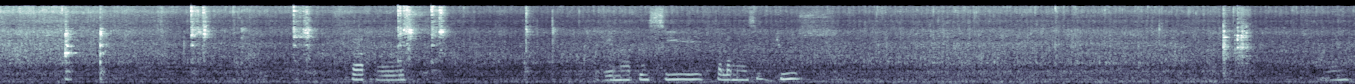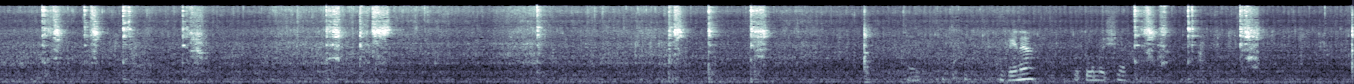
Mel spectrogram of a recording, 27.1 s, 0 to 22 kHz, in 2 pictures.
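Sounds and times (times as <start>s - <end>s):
food sizzling in a wok: 0.0s - 27.0s
spatula scraping a pan: 1.9s - 4.6s, 14.0s - 15.7s, 16.4s - 17.8s, 20.2s - 21.6s, 24.9s - 26.3s.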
